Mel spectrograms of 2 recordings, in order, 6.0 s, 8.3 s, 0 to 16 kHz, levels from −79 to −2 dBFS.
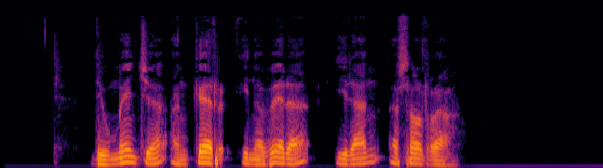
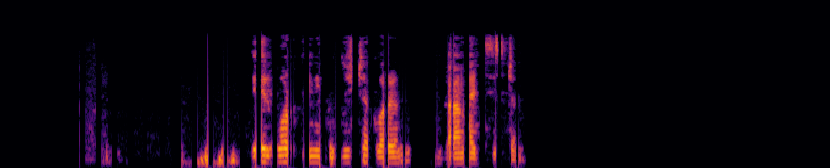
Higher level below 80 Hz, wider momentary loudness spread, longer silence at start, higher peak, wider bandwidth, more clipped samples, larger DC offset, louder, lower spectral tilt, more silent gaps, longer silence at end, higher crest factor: first, -46 dBFS vs -58 dBFS; second, 8 LU vs 11 LU; second, 0.9 s vs 1.95 s; about the same, -6 dBFS vs -4 dBFS; first, 11.5 kHz vs 7.6 kHz; neither; neither; about the same, -25 LUFS vs -24 LUFS; first, -7.5 dB/octave vs -4.5 dB/octave; second, none vs 3.36-3.40 s, 4.17-4.28 s; second, 1.45 s vs 3.05 s; about the same, 20 dB vs 24 dB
